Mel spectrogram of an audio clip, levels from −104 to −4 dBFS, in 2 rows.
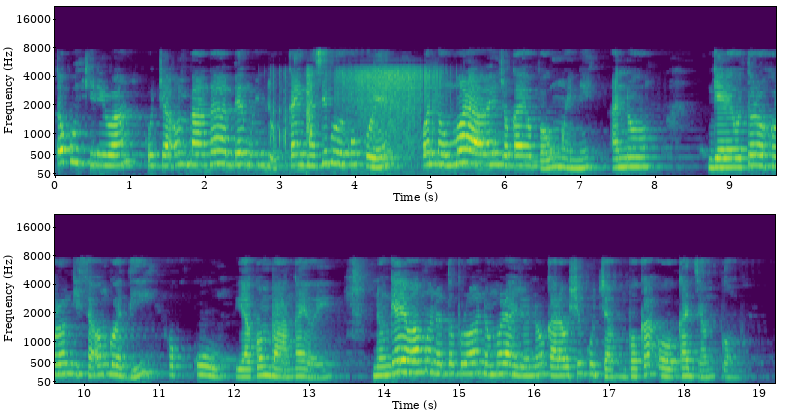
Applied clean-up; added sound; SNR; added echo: none; Fire; 12 dB; reverberation time 0.5 s.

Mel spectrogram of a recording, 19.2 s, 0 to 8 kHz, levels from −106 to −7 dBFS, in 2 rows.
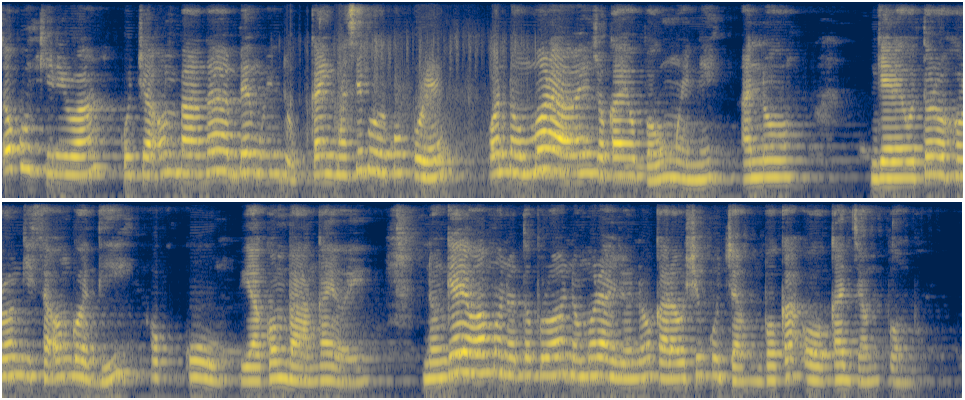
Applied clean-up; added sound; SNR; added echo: neural separator model SepFormer DNS4.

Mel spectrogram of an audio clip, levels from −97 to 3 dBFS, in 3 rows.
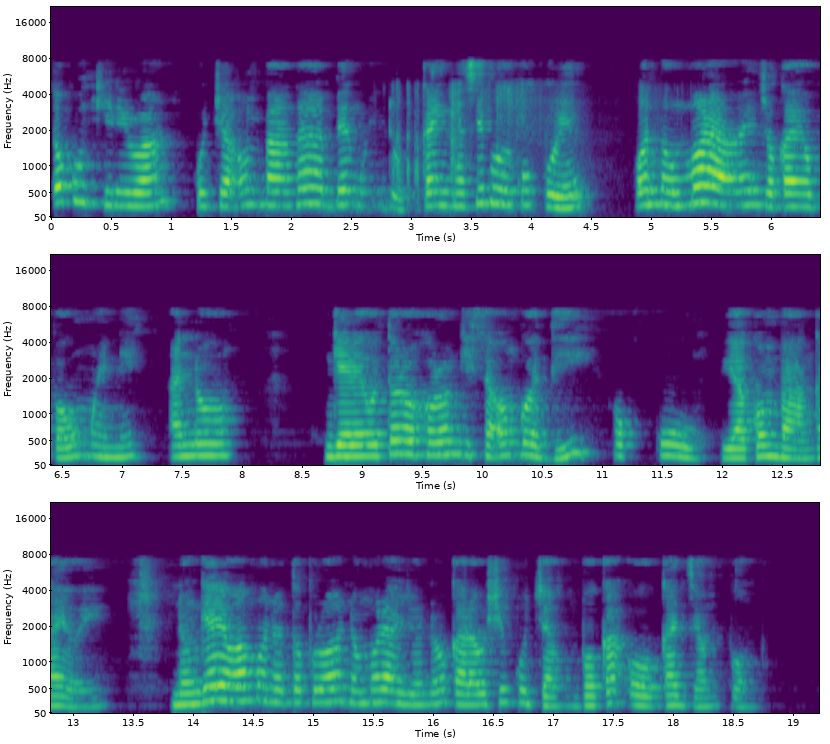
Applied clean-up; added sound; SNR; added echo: neural mask model DeepFilterNet 3.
